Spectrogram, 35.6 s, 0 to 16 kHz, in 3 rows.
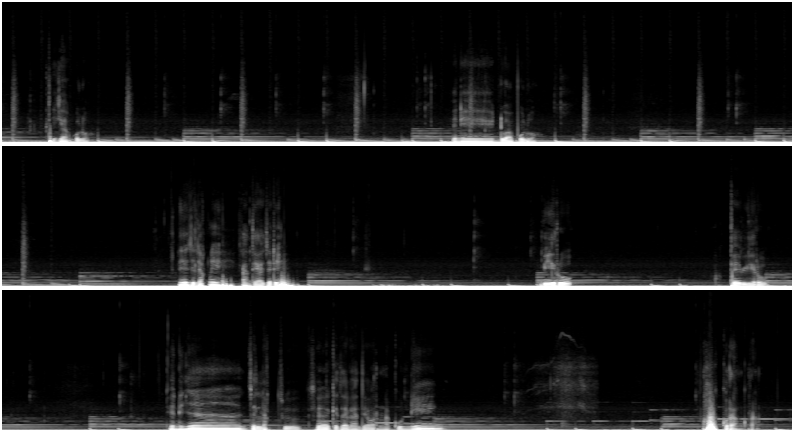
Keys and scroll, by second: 2.1 Return, 6.7-7.6 typing, 10.1 Return.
